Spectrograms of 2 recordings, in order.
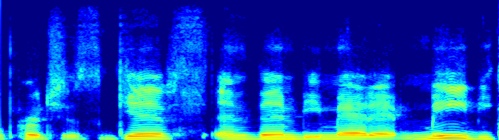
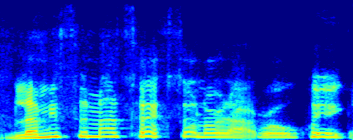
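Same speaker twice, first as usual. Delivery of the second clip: put-on hush baby voice; 8 semitones higher than usual. Shown as a demonstration. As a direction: coo it like hushing a baby. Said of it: "hush, hush baby voice on".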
